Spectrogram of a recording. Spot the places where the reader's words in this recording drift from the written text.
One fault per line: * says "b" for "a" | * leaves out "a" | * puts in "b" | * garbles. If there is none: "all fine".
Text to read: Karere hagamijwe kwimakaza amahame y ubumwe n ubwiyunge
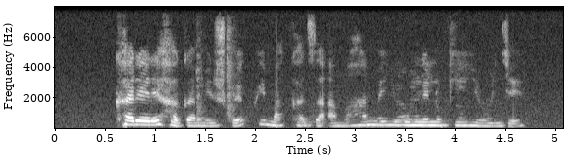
all fine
